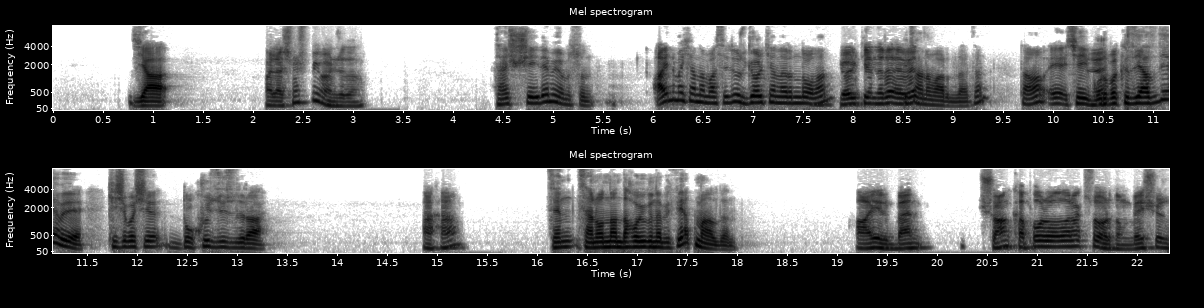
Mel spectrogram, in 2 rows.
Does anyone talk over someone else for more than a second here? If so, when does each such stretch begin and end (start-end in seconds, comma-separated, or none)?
none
